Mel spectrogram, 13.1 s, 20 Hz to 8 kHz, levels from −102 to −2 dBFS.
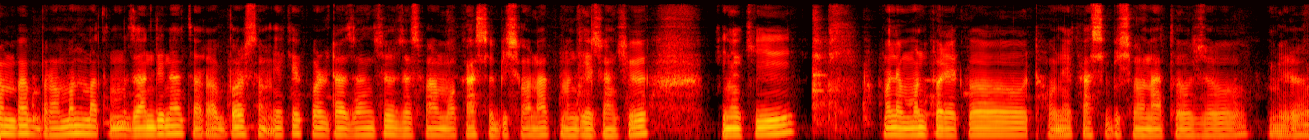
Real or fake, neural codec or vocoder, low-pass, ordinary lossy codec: fake; codec, 44.1 kHz, 7.8 kbps, Pupu-Codec; 7.2 kHz; none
